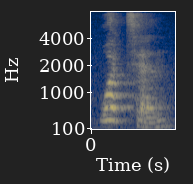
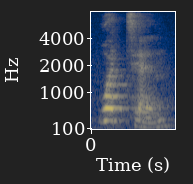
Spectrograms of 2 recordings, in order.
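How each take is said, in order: First: The T is fully released between the vowels. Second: The T is fully released between the vowels.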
